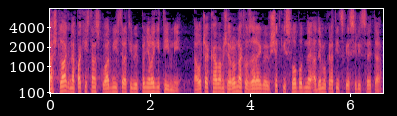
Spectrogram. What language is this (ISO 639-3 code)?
slk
